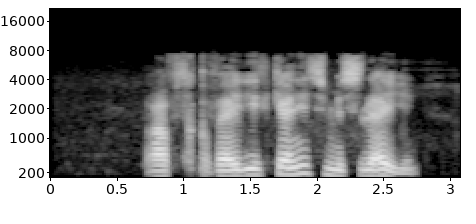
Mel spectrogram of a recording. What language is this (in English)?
Kabyle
